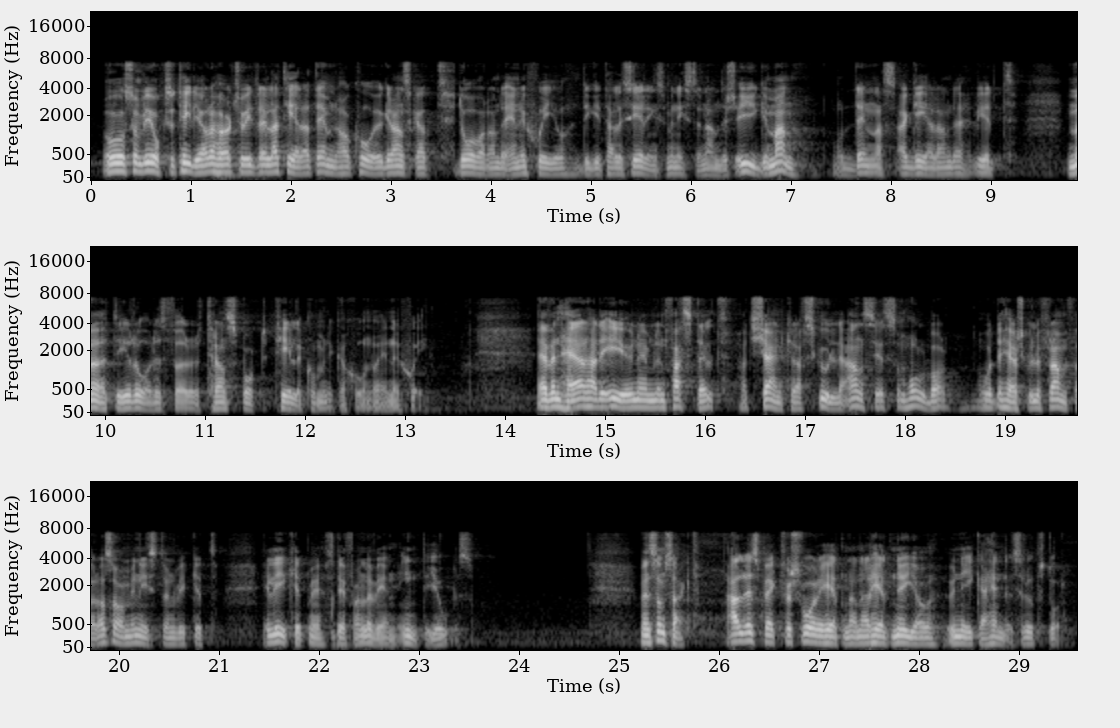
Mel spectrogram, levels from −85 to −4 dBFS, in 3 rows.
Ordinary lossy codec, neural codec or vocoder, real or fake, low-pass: AAC, 48 kbps; none; real; 7.2 kHz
